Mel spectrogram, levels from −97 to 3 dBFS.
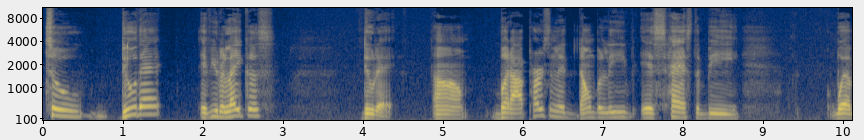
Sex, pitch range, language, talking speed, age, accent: male, 120-180 Hz, English, 120 wpm, 30-49, American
